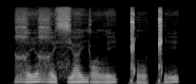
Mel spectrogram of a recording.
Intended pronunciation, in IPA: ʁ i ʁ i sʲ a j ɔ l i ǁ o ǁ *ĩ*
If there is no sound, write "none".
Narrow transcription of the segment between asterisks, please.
i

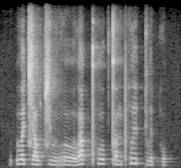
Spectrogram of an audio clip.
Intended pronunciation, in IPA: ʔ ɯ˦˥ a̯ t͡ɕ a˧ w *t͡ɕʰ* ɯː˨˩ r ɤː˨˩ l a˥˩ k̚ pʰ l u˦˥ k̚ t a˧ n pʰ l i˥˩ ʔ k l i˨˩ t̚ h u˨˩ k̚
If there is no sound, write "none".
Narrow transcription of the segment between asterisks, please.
t͡ɕ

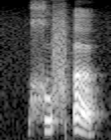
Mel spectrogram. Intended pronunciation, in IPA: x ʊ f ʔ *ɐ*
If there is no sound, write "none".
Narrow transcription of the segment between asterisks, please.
ɐ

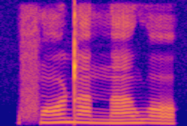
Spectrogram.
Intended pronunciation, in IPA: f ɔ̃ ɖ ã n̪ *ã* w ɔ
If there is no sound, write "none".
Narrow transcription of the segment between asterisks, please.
ã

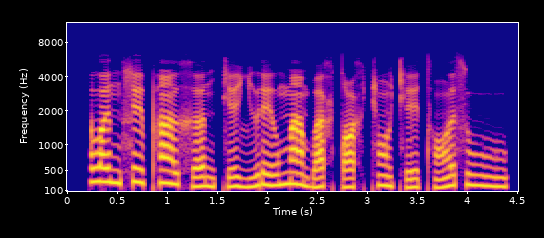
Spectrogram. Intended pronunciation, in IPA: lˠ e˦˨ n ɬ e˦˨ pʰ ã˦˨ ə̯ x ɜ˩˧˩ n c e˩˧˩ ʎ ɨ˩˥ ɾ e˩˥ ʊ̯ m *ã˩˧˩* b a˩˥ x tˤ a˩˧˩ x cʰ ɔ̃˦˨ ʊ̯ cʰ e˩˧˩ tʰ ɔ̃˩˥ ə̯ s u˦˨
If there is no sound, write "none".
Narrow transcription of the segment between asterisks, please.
ã˦˨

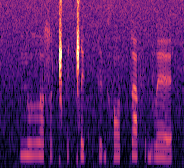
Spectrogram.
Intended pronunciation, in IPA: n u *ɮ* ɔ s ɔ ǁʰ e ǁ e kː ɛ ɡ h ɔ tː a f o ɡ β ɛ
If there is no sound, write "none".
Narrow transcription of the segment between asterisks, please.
lː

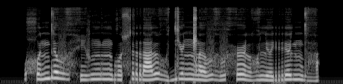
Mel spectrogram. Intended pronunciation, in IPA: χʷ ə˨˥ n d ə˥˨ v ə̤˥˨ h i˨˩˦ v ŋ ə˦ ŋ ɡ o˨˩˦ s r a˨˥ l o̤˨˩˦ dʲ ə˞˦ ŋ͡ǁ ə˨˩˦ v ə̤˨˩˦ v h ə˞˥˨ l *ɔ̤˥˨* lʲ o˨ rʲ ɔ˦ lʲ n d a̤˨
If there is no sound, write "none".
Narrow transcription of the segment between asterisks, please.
ɔ̤˥˨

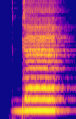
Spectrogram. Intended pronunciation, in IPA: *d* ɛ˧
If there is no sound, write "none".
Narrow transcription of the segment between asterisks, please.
ɡ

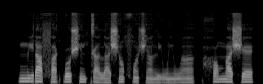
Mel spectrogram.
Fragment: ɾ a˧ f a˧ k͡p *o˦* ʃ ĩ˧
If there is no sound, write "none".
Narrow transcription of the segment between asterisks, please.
o˦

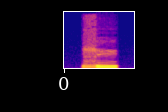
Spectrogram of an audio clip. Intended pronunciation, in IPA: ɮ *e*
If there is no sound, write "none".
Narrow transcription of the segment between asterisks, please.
y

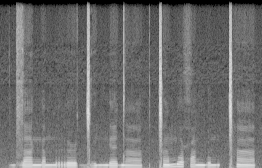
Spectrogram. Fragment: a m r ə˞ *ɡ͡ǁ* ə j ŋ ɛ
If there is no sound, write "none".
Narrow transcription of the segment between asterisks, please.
ɡ͡ǀ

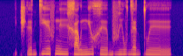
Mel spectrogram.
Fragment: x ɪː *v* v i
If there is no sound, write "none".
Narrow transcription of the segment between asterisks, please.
b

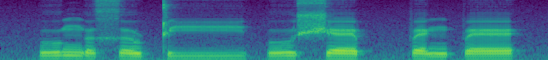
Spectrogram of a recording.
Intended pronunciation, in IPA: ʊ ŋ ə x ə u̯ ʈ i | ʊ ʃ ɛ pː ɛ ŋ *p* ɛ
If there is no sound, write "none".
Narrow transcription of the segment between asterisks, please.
p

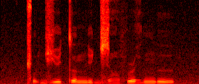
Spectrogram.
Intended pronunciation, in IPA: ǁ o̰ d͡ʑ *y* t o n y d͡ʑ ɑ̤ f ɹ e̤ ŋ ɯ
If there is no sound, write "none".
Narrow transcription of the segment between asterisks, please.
y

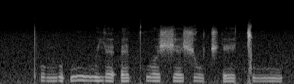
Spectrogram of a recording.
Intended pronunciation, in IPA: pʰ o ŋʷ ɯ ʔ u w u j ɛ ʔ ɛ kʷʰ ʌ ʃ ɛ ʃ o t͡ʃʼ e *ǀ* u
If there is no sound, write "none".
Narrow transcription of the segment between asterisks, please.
ǀ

